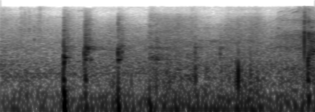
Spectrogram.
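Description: Handling noise: a few light clicks and rustling as paracord and camping gear are worked at the belt. The sharpest click comes about half a second in.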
